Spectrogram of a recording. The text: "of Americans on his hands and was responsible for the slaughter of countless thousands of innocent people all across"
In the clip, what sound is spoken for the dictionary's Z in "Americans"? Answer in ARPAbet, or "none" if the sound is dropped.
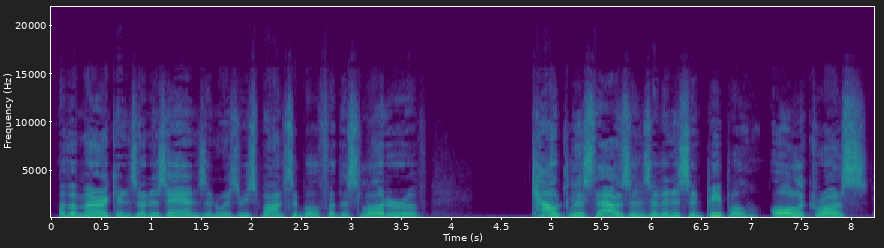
Z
